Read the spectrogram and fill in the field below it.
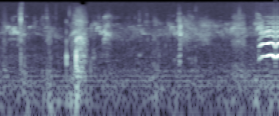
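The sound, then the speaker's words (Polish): An excited roe deer named Śliwka gives a brief, high, rising squeak near the end, after a stretch of soft snuffling and rustling as she sniffs at a microphone. No one speaks. “Czasami, jak jest podekscytowana, to tak charakterystycznie popiskuje.”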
